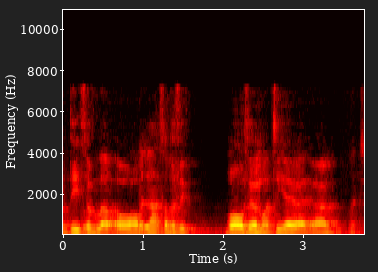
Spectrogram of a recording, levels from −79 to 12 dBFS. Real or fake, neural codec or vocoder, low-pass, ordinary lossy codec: fake; codec, 16 kHz, 1 kbps, FunCodec, trained on LibriTTS, 50 frames a second; 7.2 kHz; AAC, 48 kbps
